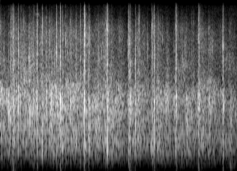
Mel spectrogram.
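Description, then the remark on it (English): An audience at an evening community event in Atlanta, put together by the Vision for Atlanta committee, applauds steadily, many hands clapping in a dense, even wash with sharper individual claps popping through, sustained at moderate loudness for the whole span. “Give yourselves a round of applause for being here.”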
